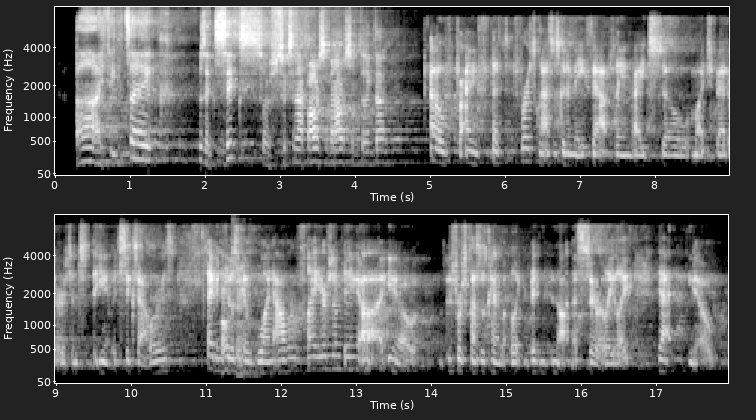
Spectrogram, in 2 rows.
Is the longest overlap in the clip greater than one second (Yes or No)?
No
